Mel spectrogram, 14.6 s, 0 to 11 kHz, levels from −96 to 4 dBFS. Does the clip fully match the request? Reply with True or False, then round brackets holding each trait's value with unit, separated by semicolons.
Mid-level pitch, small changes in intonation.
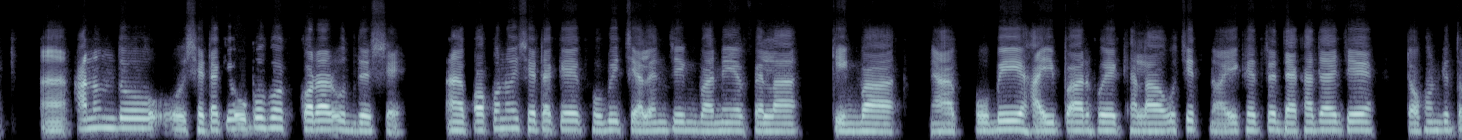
True (155 Hz; 2.3 semitones)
